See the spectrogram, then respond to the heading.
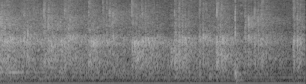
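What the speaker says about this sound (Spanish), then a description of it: "Dale un aplauso a Jesucristo." A church congregation at a Spanish-language service applauds, the scattered clapping soft and somewhat distant over a low steady hum.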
